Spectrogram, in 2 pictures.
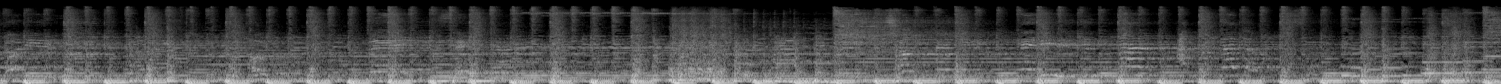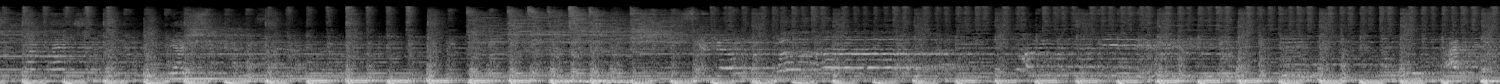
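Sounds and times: woman singing into microphone: 0.0s - 6.8s, 8.7s - 13.5s, 15.0s - 18.4s, 21.8s - 27.4s, 29.4s - 30.0s
bass: 0.0s - 30.0s
loud amplified music: 0.0s - 30.0s
steady drum beat: 0.0s - 30.0s.

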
